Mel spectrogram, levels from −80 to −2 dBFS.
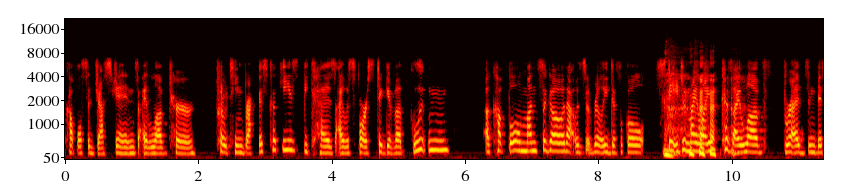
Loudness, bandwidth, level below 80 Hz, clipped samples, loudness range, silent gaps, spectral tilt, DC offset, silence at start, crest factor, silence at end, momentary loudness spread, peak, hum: -29 LUFS; 12.5 kHz; -66 dBFS; under 0.1%; 4 LU; none; -6 dB/octave; under 0.1%; 0 s; 20 dB; 0 s; 8 LU; -10 dBFS; none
